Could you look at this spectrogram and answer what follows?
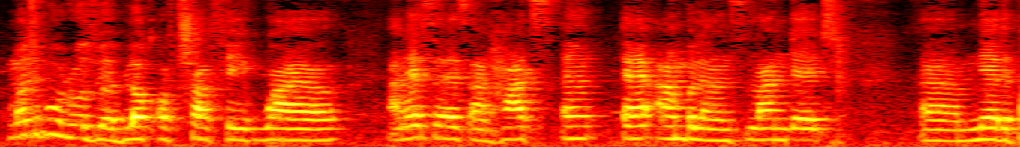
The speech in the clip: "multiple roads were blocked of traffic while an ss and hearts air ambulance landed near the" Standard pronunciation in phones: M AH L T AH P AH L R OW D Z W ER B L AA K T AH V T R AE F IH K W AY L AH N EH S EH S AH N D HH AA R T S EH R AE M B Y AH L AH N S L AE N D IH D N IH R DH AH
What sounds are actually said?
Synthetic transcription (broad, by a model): M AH L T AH P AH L R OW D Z W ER B L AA K AH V T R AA F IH K W AY L AH N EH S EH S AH N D HH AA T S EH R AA M B Y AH L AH N S L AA N D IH D N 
